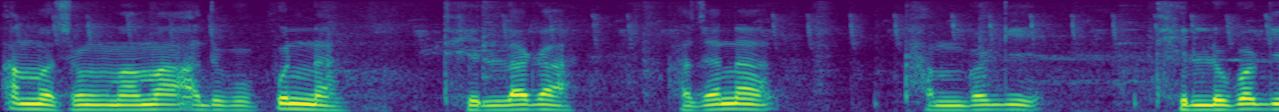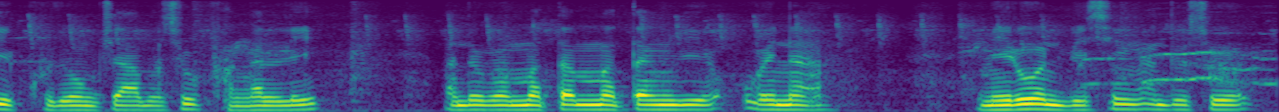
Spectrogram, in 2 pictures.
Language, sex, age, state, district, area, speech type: Manipuri, male, 45-60, Manipur, Tengnoupal, rural, spontaneous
